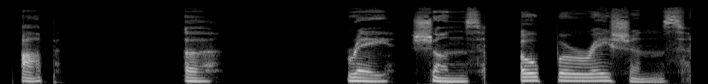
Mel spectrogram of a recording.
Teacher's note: Stress ray and keep op shuns smooth.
